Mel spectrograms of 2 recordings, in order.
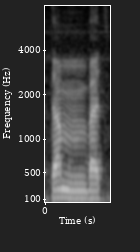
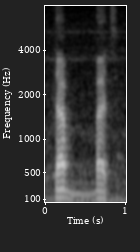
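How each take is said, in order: First: The doubled b is said with nasal sound. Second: The doubled b is said without nasal sound. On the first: The speaker calls it wrong. "tu dis pas tambat" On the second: The speaker calls it right. "sans nasima. Tu dis seulement ab, tabbat"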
